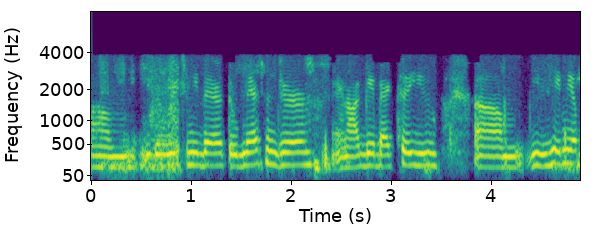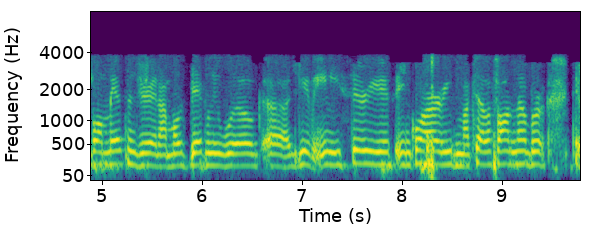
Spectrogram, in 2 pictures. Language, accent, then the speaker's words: English; Oklahoma, United States; I'm from Oklahoma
